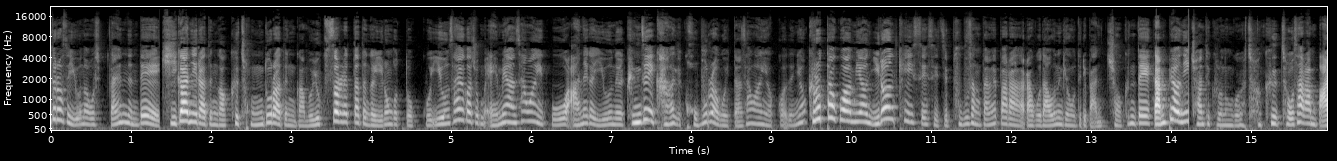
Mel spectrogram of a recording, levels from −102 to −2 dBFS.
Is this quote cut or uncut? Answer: cut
